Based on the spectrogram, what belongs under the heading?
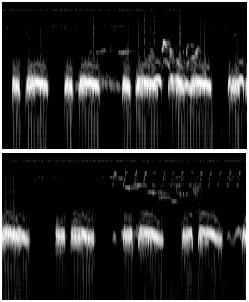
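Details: Spotted dove used as a trap lure on the ground, full bổi thổ calling: rapid run of loud, low paired coos, short notes alternating with longer falling ones, faint high chirping behind.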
